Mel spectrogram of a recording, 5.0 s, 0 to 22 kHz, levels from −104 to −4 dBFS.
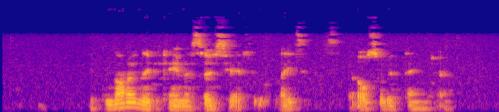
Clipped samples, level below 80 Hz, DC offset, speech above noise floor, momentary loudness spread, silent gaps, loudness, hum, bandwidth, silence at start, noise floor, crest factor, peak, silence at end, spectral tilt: under 0.1%; -52 dBFS; under 0.1%; 36 dB; 19 LU; none; -24 LUFS; none; 9.6 kHz; 0.9 s; -61 dBFS; 22 dB; -4 dBFS; 0.5 s; -4 dB/octave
